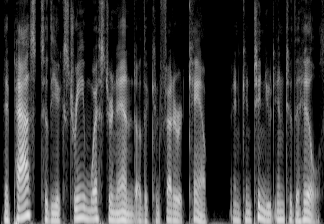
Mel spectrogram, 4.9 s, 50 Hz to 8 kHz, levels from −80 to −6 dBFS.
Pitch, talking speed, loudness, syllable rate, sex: 105 Hz, 195 wpm, -23 LUFS, 6.1 syllables/s, male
